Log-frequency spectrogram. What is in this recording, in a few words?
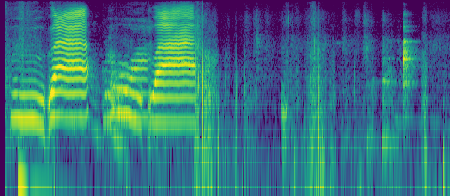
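"hua1", Mandarin Chinese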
